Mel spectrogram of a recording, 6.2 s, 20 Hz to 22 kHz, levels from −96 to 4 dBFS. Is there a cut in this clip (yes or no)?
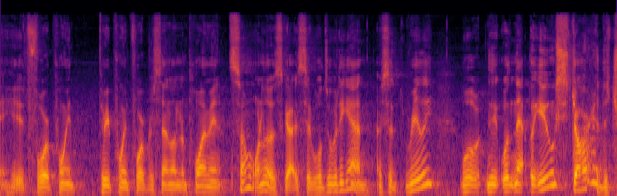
yes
